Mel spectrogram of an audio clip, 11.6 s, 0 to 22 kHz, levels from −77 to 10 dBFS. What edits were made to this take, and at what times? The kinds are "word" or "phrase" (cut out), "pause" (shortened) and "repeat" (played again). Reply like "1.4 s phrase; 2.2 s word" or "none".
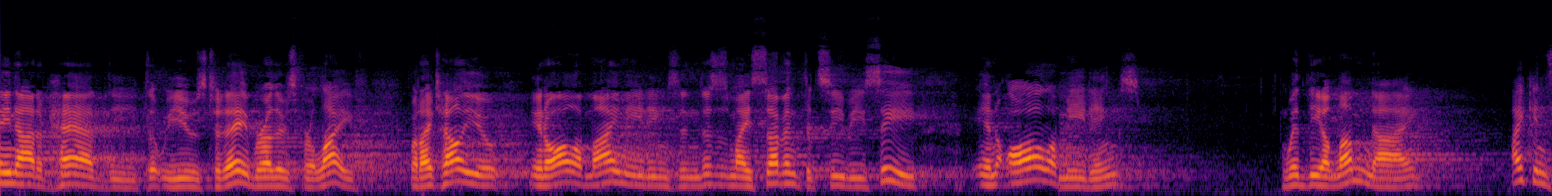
1.1 s word; 3.3 s word; 6.1 s word; 7.9 s word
